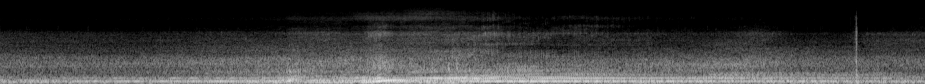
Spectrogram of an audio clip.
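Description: A yellow Chevrolet Camaro's engine revs up, rising in pitch, as the car accelerates past close by about four seconds in. The engine then runs on steadily and slowly fades as the car moves off, with other traffic passing. A single short click comes near the end.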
